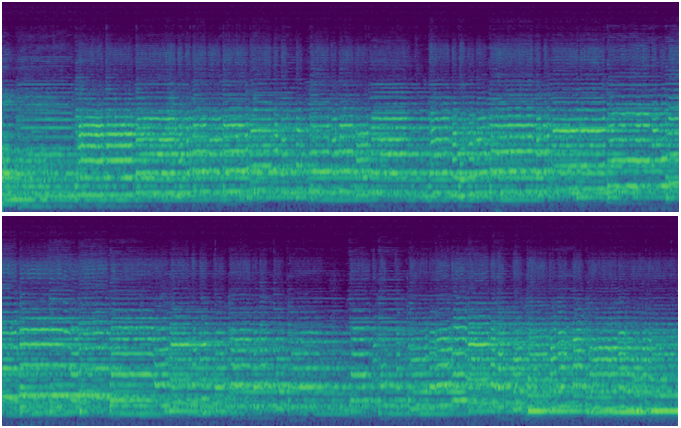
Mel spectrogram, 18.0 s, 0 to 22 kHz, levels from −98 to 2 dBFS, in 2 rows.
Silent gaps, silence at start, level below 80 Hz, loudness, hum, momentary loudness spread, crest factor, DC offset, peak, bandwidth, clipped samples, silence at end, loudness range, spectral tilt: none; 0 s; -74 dBFS; -23 LUFS; none; 7 LU; 14 dB; under 0.1%; -10 dBFS; 11 kHz; under 0.1%; 0 s; 4 LU; -4 dB/octave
